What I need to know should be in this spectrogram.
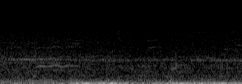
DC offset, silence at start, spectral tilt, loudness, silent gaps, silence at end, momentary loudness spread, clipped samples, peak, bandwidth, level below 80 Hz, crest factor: under 0.1%; 0 s; -6 dB/octave; -42 LUFS; none; 0 s; 6 LU; under 0.1%; -22 dBFS; 10.5 kHz; -38 dBFS; 12 dB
